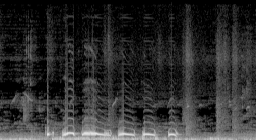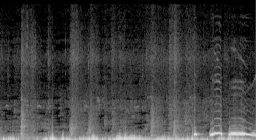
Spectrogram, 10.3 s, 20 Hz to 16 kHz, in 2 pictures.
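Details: Local kuk 3 spotted dove in breeding condition sings a loud phrase of a brief note, a rolling coo and four falling coos, then a stretch of low rumbling noise before coos start again.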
